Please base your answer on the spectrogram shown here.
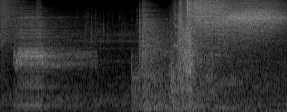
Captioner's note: steam hisses; alarm buzzing; door clanks and hisses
